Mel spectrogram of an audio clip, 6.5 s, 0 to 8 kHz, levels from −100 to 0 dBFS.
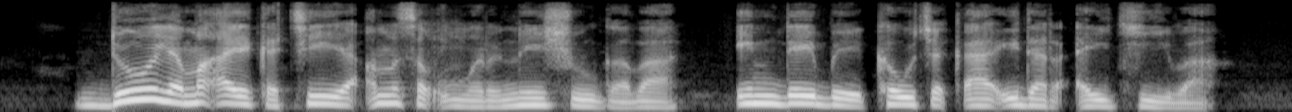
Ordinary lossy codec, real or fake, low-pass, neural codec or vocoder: none; fake; 7.2 kHz; codec, 16 kHz, 2 kbps, FunCodec, trained on LibriTTS, 25 frames a second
